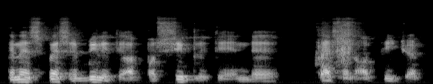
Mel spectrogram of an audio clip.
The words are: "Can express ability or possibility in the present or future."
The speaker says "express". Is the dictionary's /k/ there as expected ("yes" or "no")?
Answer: no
